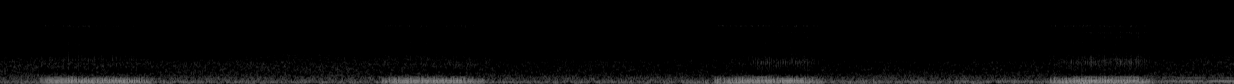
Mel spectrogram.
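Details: A sleeping cat snoring: soft, regular snores about one every three seconds, with quiet breathing between.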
